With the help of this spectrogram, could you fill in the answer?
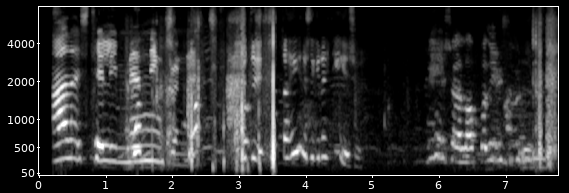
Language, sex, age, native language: Icelandic, male, 11, Icelandic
